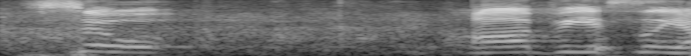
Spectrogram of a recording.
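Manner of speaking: ordinary talk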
